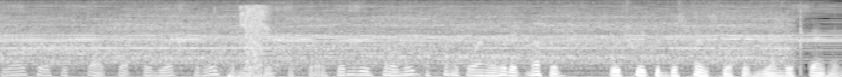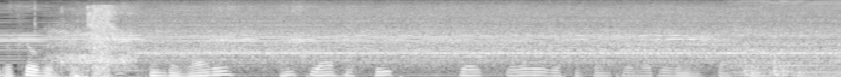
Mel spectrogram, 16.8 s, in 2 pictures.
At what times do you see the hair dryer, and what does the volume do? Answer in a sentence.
You can hear the hair dryer from 0.0 to 16.8 s, at a steady volume.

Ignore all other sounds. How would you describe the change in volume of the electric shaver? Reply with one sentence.
The volume of the electric shaver stays about the same.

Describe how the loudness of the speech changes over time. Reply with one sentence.
The loudness of the speech goes up, then down.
